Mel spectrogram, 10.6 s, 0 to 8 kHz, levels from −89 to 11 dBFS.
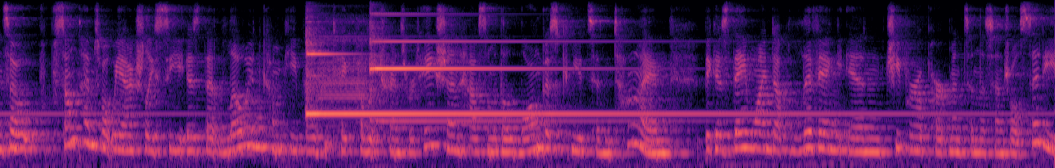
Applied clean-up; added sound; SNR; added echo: none; Bell / Doorbell; -2 dB; reverberation time 0.8 s.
